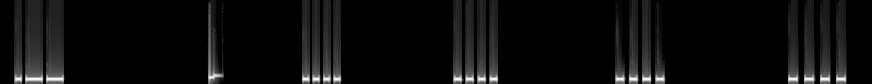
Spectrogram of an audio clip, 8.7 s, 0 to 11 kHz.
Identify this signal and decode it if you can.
Morse code, heard as a keyed tone, about 20 wpm, spaced as for 6 wpm, 700 Hz. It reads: W HHHH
